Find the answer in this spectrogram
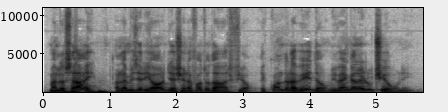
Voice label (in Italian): "miseriordia", crespinese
